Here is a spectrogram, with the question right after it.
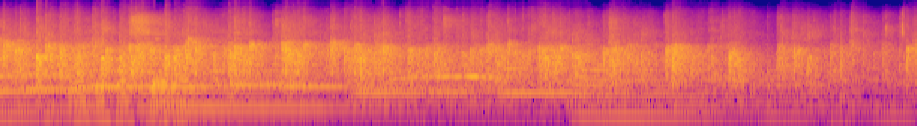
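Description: A church congregation applauds loudly and steadily in praise of God, a dense wash of clapping over sustained keyboard tones, with no one talking.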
